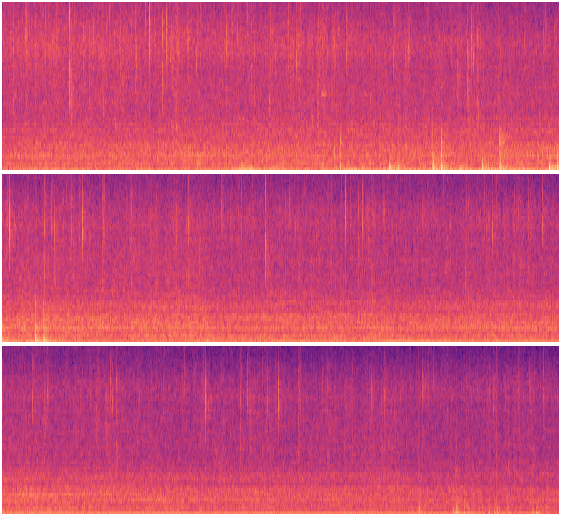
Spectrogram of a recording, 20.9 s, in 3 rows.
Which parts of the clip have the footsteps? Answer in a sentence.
You can hear the footsteps from 2.4 to 7.5 s and from 19.1 to 20.8 s.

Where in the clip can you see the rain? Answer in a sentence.
You can hear the rain from 0.0 to 20.8 s.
